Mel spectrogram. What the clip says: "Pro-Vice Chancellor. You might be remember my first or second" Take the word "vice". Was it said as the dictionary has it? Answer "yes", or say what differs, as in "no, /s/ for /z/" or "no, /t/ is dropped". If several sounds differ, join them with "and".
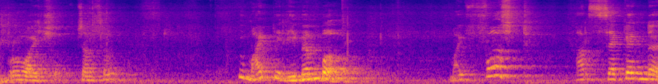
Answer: no, /ʃ/ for /s/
